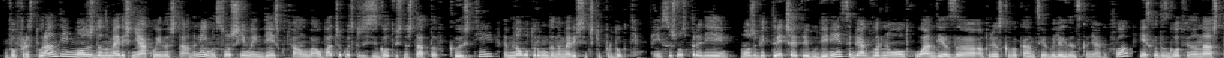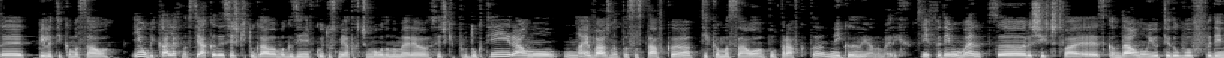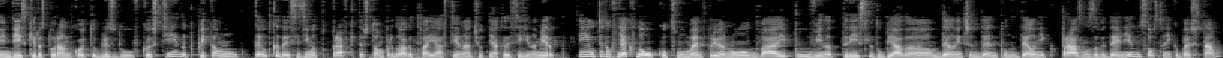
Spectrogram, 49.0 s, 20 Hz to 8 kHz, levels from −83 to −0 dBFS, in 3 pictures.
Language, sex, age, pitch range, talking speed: Bulgarian, female, 20-39, 170-220 Hz, 175 wpm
